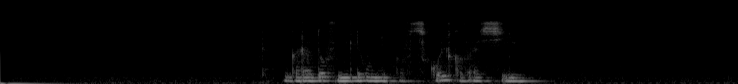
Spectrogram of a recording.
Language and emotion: Russian, neutral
